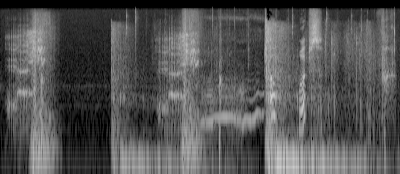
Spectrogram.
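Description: A ghostly creature lets out high, wailing cries.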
